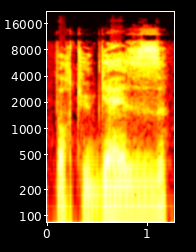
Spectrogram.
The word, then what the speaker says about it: portugaise: Masculine, portugais, you don't pronounce the S. Feminine form, portugaise, you pronounce this z sound, okay?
